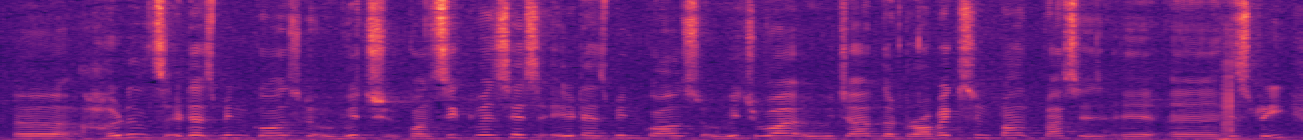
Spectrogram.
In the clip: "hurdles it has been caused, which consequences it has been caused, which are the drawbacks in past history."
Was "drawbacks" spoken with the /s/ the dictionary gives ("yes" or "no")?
no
